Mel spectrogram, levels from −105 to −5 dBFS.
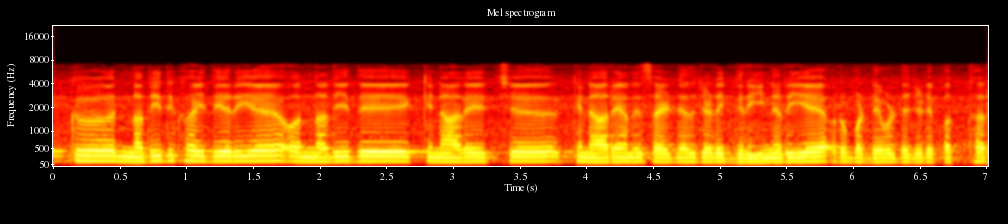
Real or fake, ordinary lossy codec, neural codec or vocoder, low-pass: fake; none; autoencoder, 48 kHz, 128 numbers a frame, DAC-VAE, trained on Japanese speech; 7.2 kHz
